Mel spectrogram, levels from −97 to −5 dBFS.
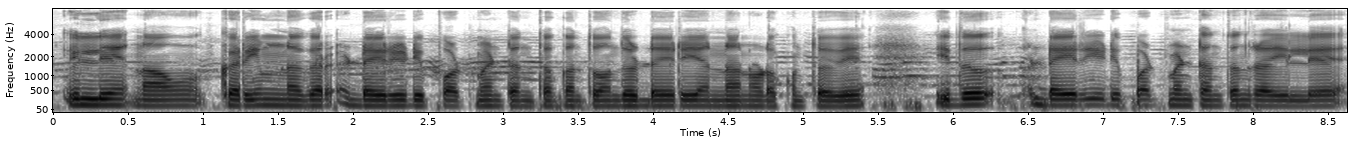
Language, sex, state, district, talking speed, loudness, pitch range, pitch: Kannada, male, Karnataka, Belgaum, 125 wpm, -15 LUFS, 120-130 Hz, 120 Hz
